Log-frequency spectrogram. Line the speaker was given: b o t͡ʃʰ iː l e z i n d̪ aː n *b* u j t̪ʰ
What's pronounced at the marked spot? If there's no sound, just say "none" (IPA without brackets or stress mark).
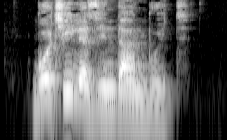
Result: b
